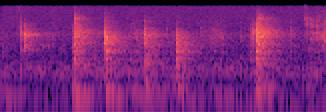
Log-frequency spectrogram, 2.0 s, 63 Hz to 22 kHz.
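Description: Folding laptop stand clicking through its angle notches as it is lowered with a glass 3D-printer build plate on it: a few short, irregular clicks.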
